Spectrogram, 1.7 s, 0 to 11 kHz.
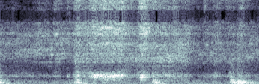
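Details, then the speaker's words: Breville Barista Express BES870 steam wand frothing milk: steady hiss with rhythmic gurgling bursts as wand tip moves between deep in the milk (less foam) and near the surface (more foam); normal milk steaming. "you can even hear the sound change so this is deep and this is close to the surface"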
